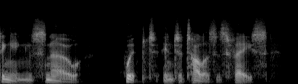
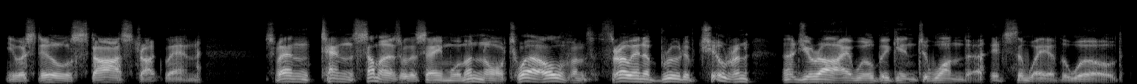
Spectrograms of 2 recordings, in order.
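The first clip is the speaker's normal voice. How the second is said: put-on hearty older warrior, louder and higher; bluff chieftain voice; 4 semitones higher, 6 dB louder than usual. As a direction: boom it out like a lusty chieftain. Malavendus giving worldly advice.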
